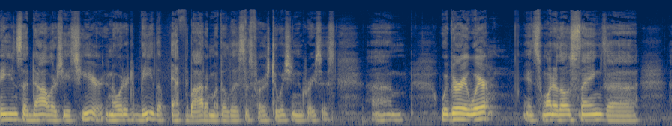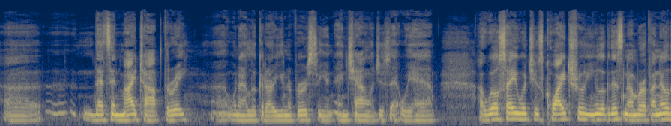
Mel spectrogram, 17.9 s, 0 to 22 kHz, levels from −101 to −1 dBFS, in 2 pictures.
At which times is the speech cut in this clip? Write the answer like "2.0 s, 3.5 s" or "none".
2.5 s

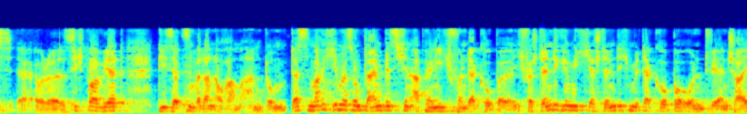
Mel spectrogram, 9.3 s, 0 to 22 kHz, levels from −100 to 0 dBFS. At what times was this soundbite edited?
3.6 s

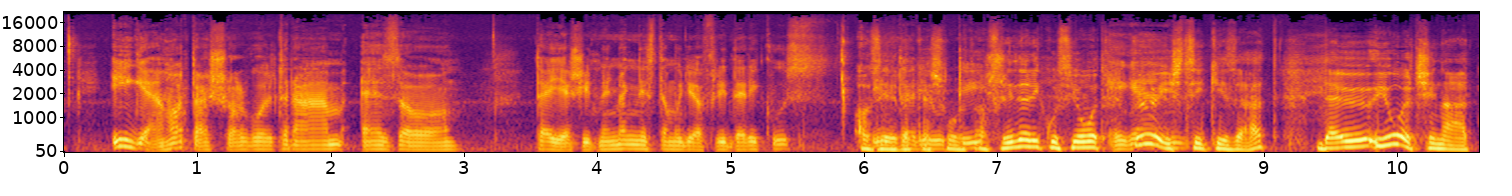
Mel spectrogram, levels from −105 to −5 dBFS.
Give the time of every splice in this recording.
none

